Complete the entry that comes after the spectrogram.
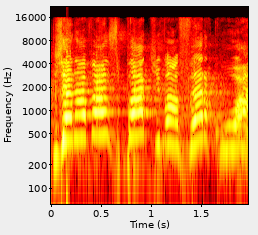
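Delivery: put-on high, loud, challenging Ivorian accent; full-blown mock-indignant Ivorian dare; Ivorian mama, escalated. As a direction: shout defiance like an Ivorian mother. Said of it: "il y a une maman ivoirienne".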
